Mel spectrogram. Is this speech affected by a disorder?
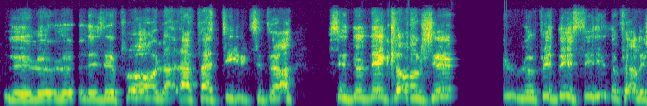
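Yes: cerebral palsy; from birth, lack of oxygen.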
